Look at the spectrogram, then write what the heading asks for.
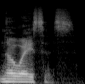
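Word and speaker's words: νόησις: The Greek is pronounced noesis.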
